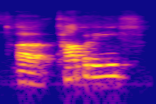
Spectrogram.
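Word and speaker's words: Tahpanhes: Okay, so Topanese is how it's pronounced.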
